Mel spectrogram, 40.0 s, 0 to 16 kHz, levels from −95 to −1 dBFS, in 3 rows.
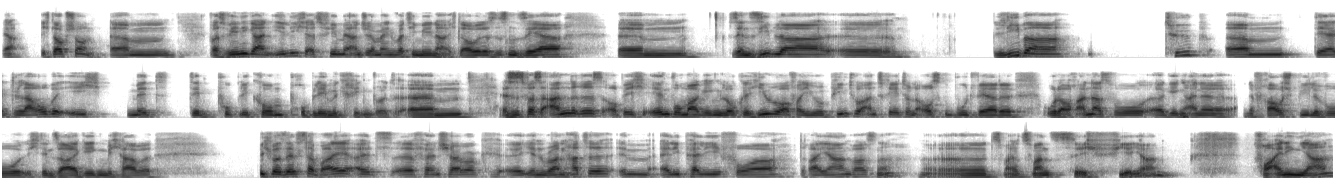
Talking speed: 150 wpm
